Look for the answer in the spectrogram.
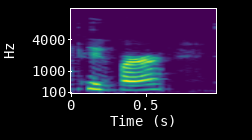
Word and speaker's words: Cooper: My name is spelled funny. Hopefully that will help you remember that. The Wyndi Cooper, COOPER.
